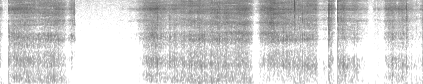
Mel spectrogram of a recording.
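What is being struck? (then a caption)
Wooden bowl. Fingertips and fingernails scratch and tap the outer wall of a polished, hollow wooden bowl with visible grain, held upside down over the microphone. A dense, bright, hollow scratching rasp with a low woody resonance fills the clip, breaking into a brief near-silent pause before resuming with a few sharper taps among the scratches.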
